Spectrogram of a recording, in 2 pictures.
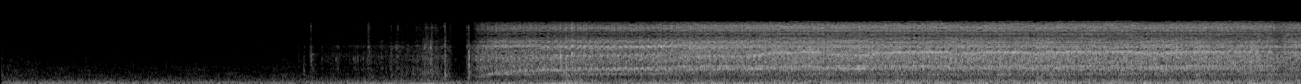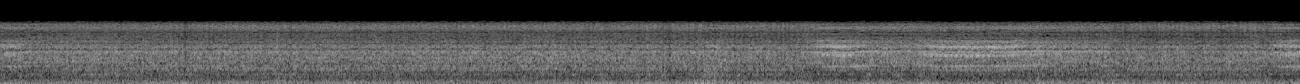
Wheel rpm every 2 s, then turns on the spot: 0, 10, 70, 180, 220, 220, 230, 230, 230, 230, 230, 220, 230.
none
